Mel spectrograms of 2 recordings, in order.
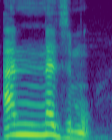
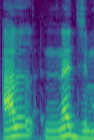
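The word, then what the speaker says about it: النجم: najmun An najmu jadi huruf lam nya melebur ke huruf setelahnya dalam hal ini berarti huruf nun ya lainnya tidak dibaca kita tidak membaca al-najm Uh tidak salah kalau kita membacanya dengan hal najmu tetapi bacanya gimana an najmu nya jadi disini penulis ingin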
